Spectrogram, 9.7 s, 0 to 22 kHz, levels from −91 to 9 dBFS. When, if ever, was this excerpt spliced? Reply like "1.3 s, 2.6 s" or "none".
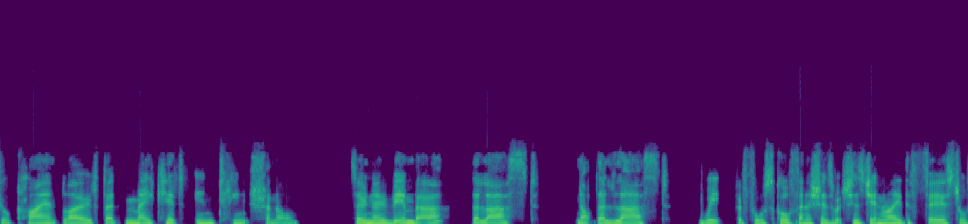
3.3 s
